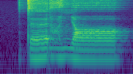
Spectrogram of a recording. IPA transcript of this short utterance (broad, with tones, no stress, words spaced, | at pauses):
təː˩˧ɾɑ̤˧ʎɑː˩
